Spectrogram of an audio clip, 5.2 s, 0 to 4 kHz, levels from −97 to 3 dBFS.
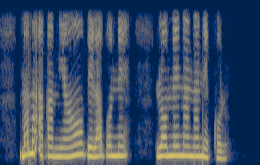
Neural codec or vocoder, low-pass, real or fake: none; 3.6 kHz; real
